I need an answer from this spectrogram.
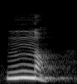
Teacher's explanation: Звук «н» – звук согласный, звонкий, твердый.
